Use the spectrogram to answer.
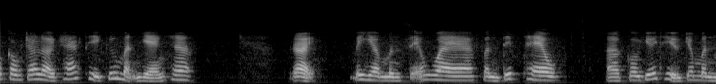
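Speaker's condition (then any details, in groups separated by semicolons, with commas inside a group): No condition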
